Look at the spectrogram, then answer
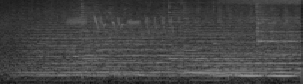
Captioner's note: birds chirping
